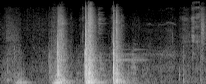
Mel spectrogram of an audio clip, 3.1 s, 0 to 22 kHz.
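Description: A garage door pulled shut in gusting wind during a 1979 Chevrolet C10 repair, three heavy thunks in quick succession, loud and close, followed by quieter rattles.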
